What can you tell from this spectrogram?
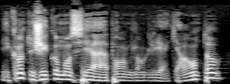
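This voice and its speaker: A man in his seventies giving a lively lecture with slides, swinging from loud emphasis to quiet asides. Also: lowish voice, fast talker. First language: French. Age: 70s.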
